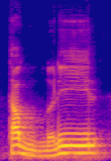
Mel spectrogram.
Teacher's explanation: Til yuqori tishlarga, yuqoriga, tepa tishlarga ikki tarafiga yoyiladi va havo tilni usti qismidan keladi. Va tilni uchi mana bu yuqori tishni orqa qismiga tegadi. Ya'ni havoni yopadi. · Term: dot harfi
